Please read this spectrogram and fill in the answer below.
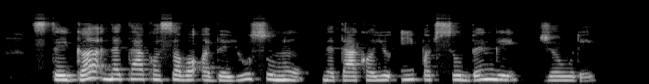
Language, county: Lithuanian, Kaunas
